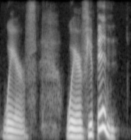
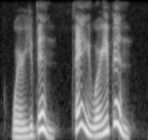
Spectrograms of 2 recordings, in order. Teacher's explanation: just drop the V completely and change you to Yu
